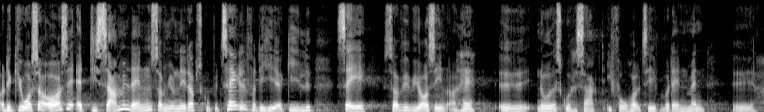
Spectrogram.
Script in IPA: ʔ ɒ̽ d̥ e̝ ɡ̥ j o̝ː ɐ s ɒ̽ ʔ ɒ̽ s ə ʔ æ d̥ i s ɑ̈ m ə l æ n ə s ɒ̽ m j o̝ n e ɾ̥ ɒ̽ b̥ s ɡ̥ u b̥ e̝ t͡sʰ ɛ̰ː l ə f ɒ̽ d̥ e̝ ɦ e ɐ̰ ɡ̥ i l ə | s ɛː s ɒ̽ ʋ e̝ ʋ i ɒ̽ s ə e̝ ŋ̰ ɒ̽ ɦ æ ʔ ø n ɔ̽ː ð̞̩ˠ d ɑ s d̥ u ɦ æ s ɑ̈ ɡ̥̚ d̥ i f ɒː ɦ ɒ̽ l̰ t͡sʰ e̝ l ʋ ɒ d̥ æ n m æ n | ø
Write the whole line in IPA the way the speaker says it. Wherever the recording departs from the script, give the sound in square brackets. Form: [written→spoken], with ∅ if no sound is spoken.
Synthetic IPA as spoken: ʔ ɒ̽ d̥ e̝ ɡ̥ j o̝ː ɐ s ɒ̽ ʔ ɒ̽ s ə ʔ æ d̥ i s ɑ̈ m ə l æ n ə s ɒ̽ m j o̝ n e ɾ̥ ɒ̽ b̥ s ɡ̥ u b̥ e̝ t͡sʰ ɛ̰ː l ə f ɒ̽ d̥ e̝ ɦ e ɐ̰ ɡ̥ i l ə | s ɛː s ɒ̽ ʋ e̝ ʋ i ɒ̽ s ə e̝ [ŋ̰→n̰] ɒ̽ ɦ æ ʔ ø n ɔ̽ː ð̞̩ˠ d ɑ s [d̥→ɡ̥] u ɦ æ s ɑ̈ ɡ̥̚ d̥ i f ɒː ɦ ɒ̽ l̰ t͡sʰ e̝ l ʋ ɒ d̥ æ n m æ n | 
